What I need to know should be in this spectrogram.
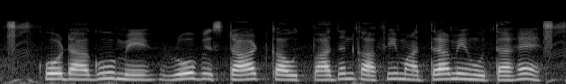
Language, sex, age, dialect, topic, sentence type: Hindi, female, 25-30, Awadhi Bundeli, agriculture, statement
